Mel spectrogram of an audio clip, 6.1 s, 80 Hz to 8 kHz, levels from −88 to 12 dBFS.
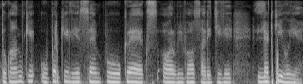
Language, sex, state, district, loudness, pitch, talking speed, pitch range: Hindi, male, Bihar, West Champaran, -14 LUFS, 155 Hz, 150 wpm, 145-165 Hz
